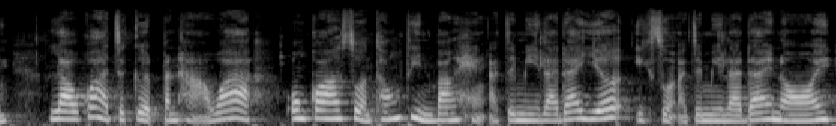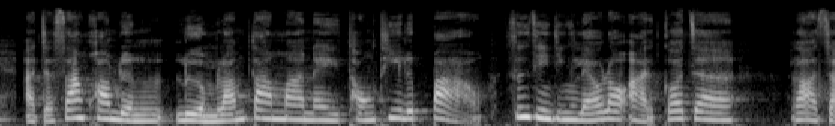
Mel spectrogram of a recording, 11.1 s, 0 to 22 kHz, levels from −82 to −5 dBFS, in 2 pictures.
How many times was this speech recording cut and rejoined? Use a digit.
2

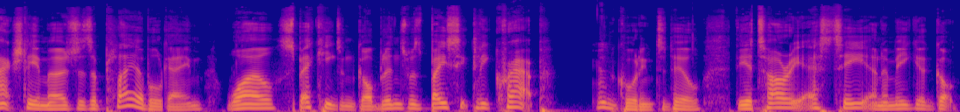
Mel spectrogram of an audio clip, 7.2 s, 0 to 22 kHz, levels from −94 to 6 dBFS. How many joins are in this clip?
4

